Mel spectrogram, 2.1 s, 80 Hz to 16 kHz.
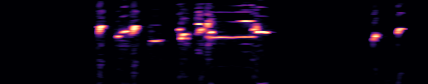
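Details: European goldfinch, Málaga singing style, 2022/2023 recording for teaching young birds: a short, loud jumble of twittering notes ending in a thin whistled glide, then two sharp chips.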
